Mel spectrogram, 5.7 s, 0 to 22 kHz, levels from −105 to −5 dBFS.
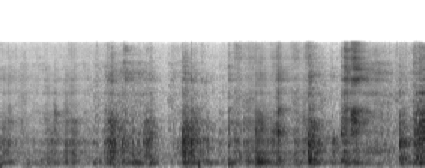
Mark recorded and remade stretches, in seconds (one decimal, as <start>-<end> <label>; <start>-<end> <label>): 0.0-1.2 remade; 1.2-3.3 recorded; 3.3-4.1 remade; 4.1-4.6 recorded; 4.6-5.1 remade; 5.1-5.7 recorded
